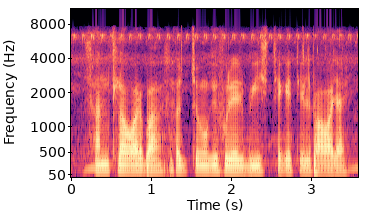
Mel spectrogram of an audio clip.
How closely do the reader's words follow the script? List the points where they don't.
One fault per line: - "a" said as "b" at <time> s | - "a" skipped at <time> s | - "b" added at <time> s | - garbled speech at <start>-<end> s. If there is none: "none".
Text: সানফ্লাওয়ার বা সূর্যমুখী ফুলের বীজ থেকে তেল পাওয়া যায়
none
